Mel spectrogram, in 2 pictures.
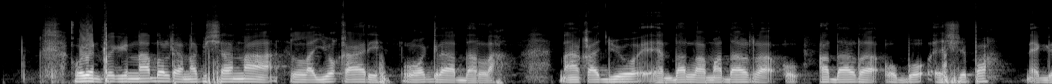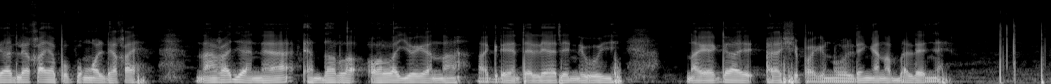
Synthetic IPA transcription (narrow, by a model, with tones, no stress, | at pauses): o˦ɾe˦˨nto˦kɪ˦na˦dɔ˦ltɛ˦a˨na˦pɪ˦ʃa˦na˦la˨jo˦ka˦ɾɪ˨lɔ˨˦ɡɪ˦ɾaː˦˨da˨la˨ | nʔa˨ka˦d͡ʒo˦ɛ̰˨nda˦lama˦da˦lɾa̰a˨da˦lta̰˨ʔɔbɔ˦ɛ˨ʃɪ˦pa˦ | nɛ̰˨ɡɪɾalɛ˦ka˦ja˨pɔ˨pʊ˦ŋɔ˨lɛ˦ka˦ɛ˦na˨ka˦d͡ʒa˨nɛ˨ɛ˨nda˦la˨ɔ˦la˨jo˦kɛ˨na˦na̰˨ɡɪɾɛɛ˨ntɛ˨lɛ˨a˦ɾɛ˦ne˨wo˦i˦ | na˨kɛ˨ɡɪ˦ɾa˦a˨ʃɪ˨pa̰˨kɪ̰˨no̰˨lɪ˦ŋɛ˨na˨da̰˨lɛ˦ɲɛ̰˨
